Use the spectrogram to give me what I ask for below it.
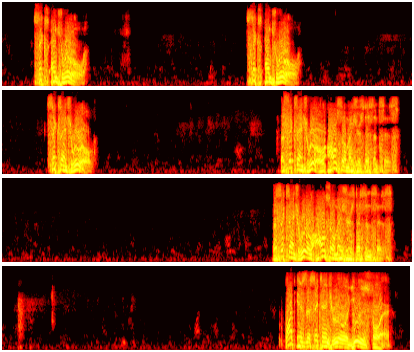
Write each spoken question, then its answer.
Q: What is the 6-inch rule used for?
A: To measure distances.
